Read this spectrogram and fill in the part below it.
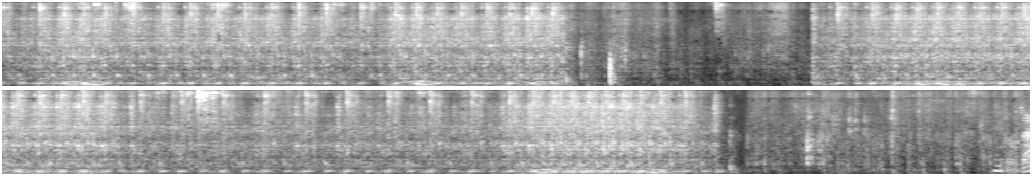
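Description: A sewing machine stitches a gradual curve on a fabric bag in several runs, each a steady close whir broken by brief pauses, with a voice talking over parts of it.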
